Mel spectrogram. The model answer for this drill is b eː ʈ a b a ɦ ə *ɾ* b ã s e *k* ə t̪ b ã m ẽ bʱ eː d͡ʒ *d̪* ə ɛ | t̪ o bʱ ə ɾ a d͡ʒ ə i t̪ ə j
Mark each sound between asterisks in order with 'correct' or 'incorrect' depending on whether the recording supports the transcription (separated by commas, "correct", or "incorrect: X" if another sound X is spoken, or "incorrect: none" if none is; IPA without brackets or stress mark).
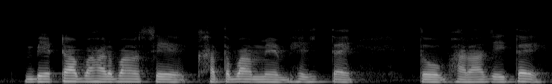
correct, incorrect: kʰ, incorrect: t̪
